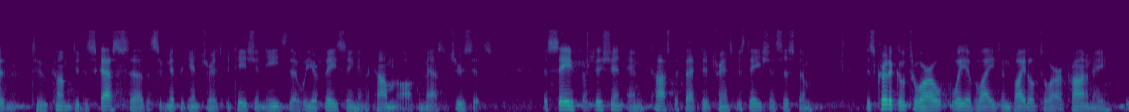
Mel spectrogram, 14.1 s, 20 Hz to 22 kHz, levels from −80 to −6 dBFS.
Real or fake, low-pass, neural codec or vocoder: fake; 7.2 kHz; codec, 24 kHz, 0.9 kbps, WavTokenizer, small release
